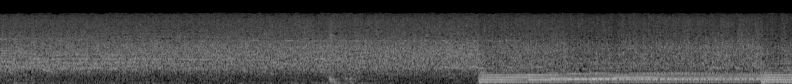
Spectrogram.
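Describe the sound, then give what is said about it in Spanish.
A crowd applauds in a steady, dense wash of clapping, given as a tribute to young people who work for the church in Peru. About halfway through, sustained musical tones begin playing beneath the continuing applause. “Y quiero llevarme de ustedes un aplauso para ellos en este momento.”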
